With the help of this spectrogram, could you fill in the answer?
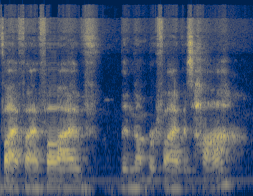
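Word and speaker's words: ห้า: The number five is ha. It's pronounced ha.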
